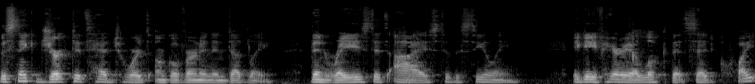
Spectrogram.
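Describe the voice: With fairly even intonation, the speaker does plain reading aloud.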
